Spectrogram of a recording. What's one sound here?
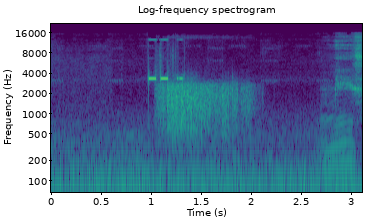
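A radio crackles with static.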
